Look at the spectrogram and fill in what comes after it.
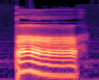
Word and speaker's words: brr: Uh, a uh, expression spelled BRR, which we would pronounce as burr.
